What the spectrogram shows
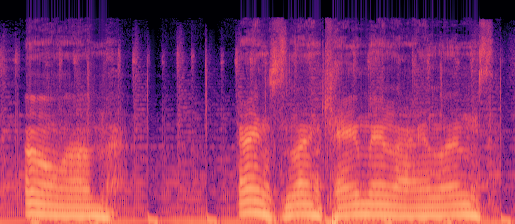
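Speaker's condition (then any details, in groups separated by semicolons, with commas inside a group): ALS; stem cell treatment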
